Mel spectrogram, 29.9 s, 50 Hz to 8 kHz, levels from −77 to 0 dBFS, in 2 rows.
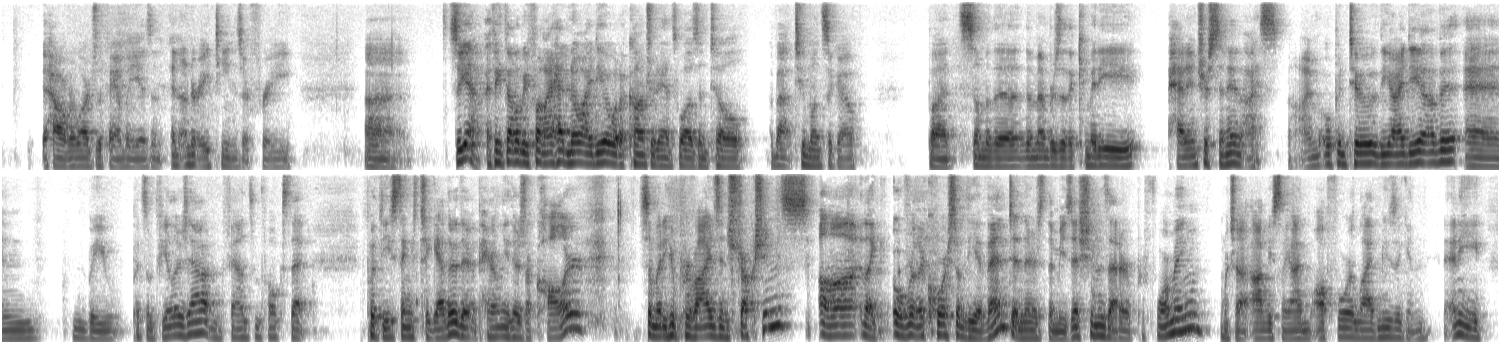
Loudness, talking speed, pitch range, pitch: -18 LUFS, 205 wpm, 100-135 Hz, 110 Hz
